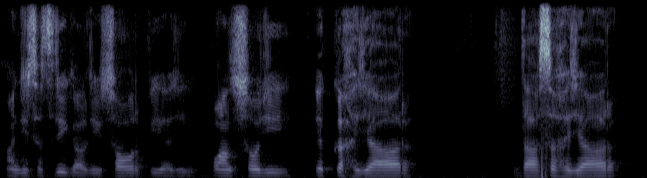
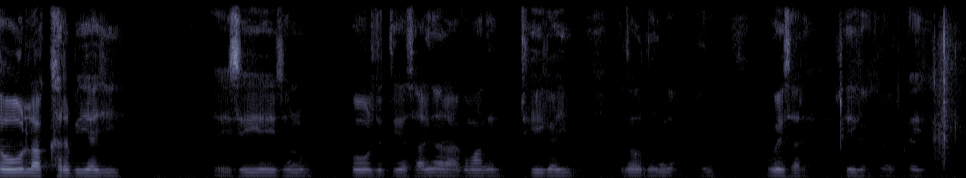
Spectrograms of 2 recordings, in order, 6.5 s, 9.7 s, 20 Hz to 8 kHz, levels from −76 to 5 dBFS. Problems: none marked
